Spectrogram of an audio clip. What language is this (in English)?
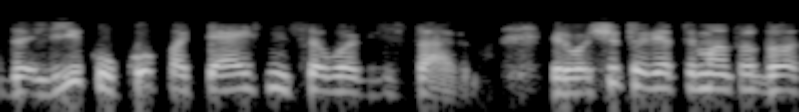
Lithuanian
